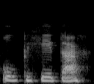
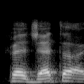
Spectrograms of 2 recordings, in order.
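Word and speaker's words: Ol Pejeta: I'm pronouncing this in Spanish, but maybe the Kenyan way of pronouncing is different. You can pronounce it however you want. I think people here say Old Pejeta, or some say Pejeta.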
